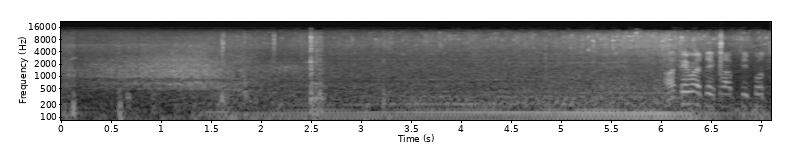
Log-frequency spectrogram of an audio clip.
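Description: A car engine hums, heard from inside the car.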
